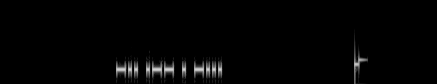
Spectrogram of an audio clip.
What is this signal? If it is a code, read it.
Morse code, heard as a keyed tone, about 40 wpm, 700 Hz. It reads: DWEB
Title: Four Challenging Letter-Number Combinations 40wpm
